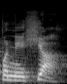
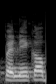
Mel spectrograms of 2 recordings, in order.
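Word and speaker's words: panacea: हैं एक होता है पेनेशिया कुछ लोग इसको पेनेका बोलते हैं कुछ लोग पनिकिया बोलते हैं तो ये होता है पेनेशिया इसका हिंदी में मतलब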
